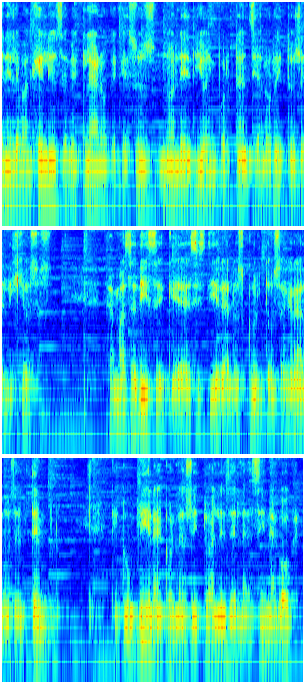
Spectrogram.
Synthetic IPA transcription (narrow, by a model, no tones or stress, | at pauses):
ene̞le̞βaŋxe̞ljo̞seβe̞klaɾo̞ke̞xesuzno̞lḛðjo̞impo̞̰ɾt̪a̰nsjaːlo̞srit̪o̞srḛlixjo̞̰so̥s | xamasːe̞ðisekḛa̰sist̪jeɾalo̞skult̪o̞saɣɾa̰ðo̞zðe̞̰lt̪e̞mplo | ke̞kumplje̞ɾako̞nlasrit̪walezðe̞lasinaɣo̞ɣa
